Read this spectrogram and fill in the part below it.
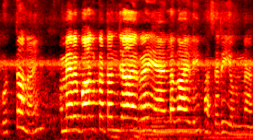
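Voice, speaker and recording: High-voiced young woman, joking banter. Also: moderate pace, roomy sound, heavy background noise. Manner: animated, joking rural dialect. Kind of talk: casual banter in a vlog clip.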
